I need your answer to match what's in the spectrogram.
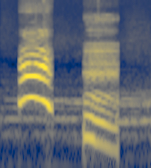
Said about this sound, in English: I mean, you do kind of hear a shriek, a loud roaring shriek on the other side, and then just kind of dead silence.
